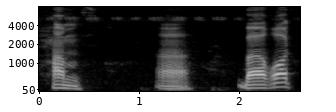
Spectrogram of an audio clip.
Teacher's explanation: Ta tu bila dimatikan kena ada bunyi hamas sikit.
